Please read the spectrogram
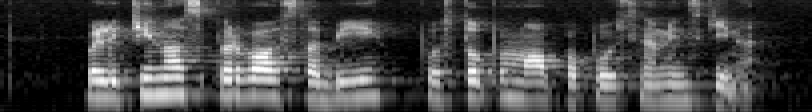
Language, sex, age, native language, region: Slovenian, female, 18-29, Slovenian, Drava region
